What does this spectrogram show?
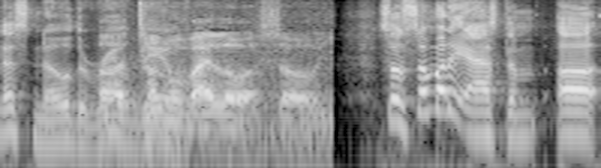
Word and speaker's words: Tagovailoa: And he says, Tagovailoa. So you say tongue first, Vailoa.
